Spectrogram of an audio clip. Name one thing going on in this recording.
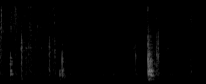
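A glue bottle squeaks as it is squeezed.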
